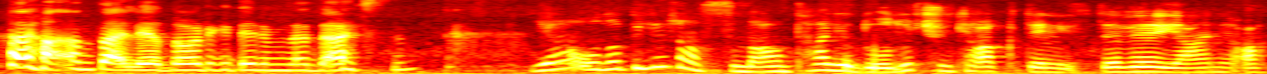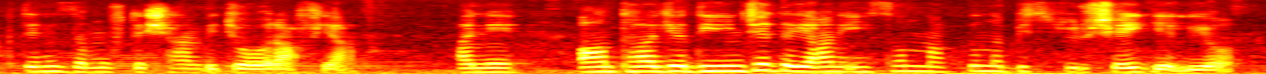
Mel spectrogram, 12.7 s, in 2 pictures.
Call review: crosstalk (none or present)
none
